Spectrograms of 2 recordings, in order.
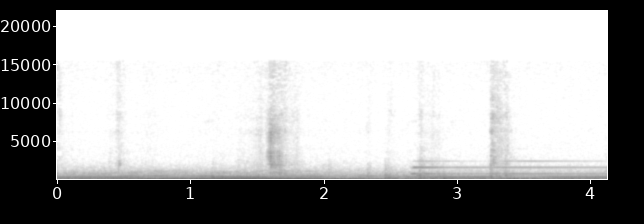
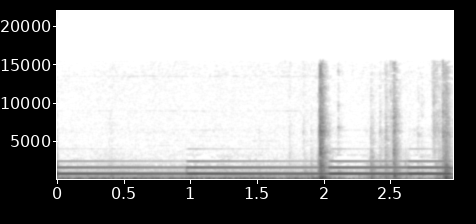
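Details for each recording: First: Lexus SC300 2JZ after fuel pump ECU bypass, engine still cold: cranks a few seconds, catches into a rough, uneven run that stumbles and tries to die when revved; starts much better than before; cold start hesitation. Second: Lexus SC300 2JZ with fuel pump ECU bypassed by a jumper clip, key to on: steady mid-pitched whir from the rear for a couple of seconds; fuel pump priming normally, original fuel pump ECU suspected bad.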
